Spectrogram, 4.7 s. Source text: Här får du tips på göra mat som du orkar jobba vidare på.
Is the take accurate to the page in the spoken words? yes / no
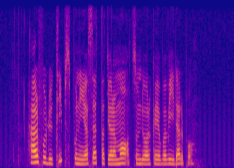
no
